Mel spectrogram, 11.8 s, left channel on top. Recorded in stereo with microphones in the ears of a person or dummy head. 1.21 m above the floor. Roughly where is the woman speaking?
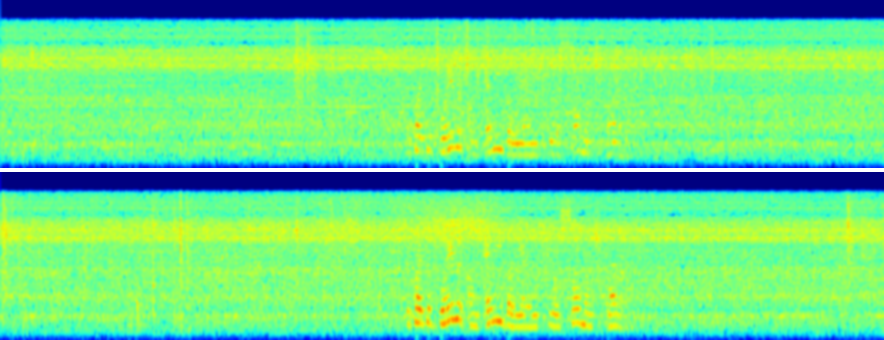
Right.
